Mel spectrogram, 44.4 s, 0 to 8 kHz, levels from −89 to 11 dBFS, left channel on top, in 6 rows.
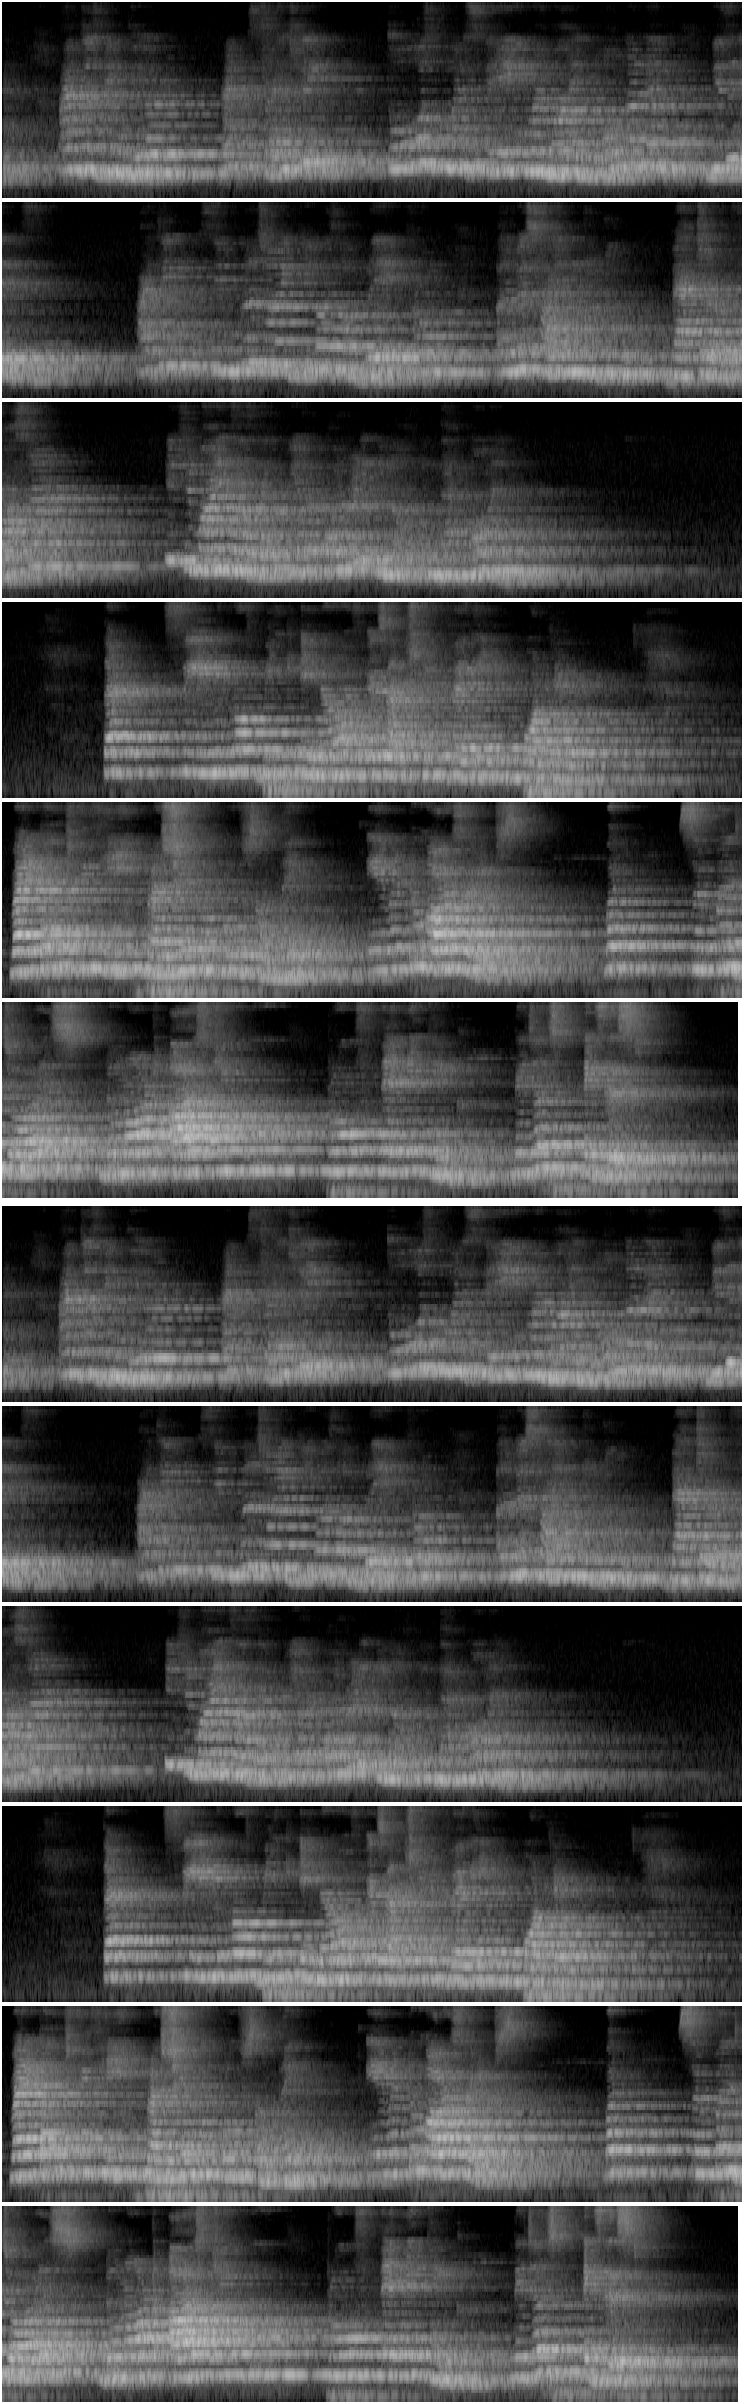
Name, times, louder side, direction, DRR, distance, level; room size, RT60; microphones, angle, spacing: voice 1, 0.6-1.7 2.2-3.2 3.9-6.7 7.0-7.6 8.7-11.7 12.3-13.7 14.0-15.3 16.4-19.9, equal, 40° right, -10 dB, 0.6 m, -28 dB
voice 2, 24.0-27.9 29.7-32.7 33.2-34.7 35.6-35.8 36.4-39.7 40.2-41.5 42.1-42.5 42.8-43.3, equal, 75° right, -8 dB, 1.1 m, -23 dB
4.1 x 4.0 x 2.4 m, 3.0 s
head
